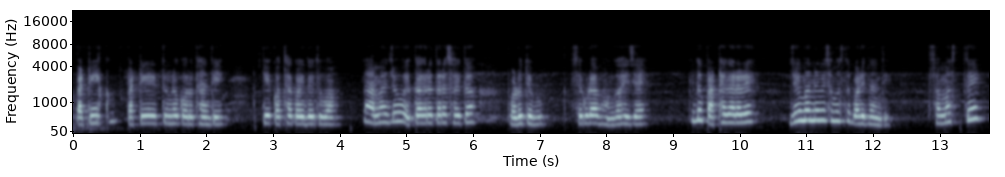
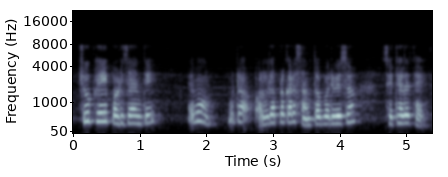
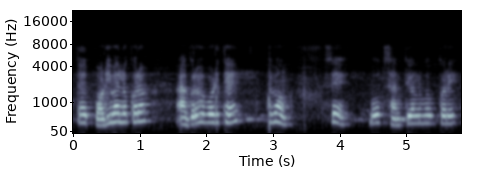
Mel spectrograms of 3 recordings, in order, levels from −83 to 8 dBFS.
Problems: constant background noise, continuous background conversations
